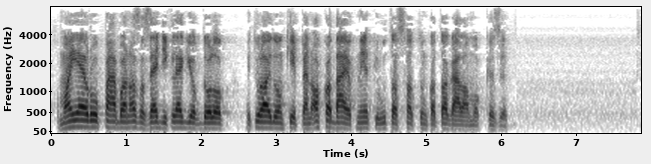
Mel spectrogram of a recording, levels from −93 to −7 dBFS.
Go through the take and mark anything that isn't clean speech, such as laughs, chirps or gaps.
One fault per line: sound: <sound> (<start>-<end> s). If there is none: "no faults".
no faults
